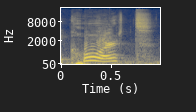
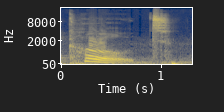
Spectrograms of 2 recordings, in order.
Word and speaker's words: court: So although in American we say court, in British they say coat, something like this. So in this British, yes, R is silent.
